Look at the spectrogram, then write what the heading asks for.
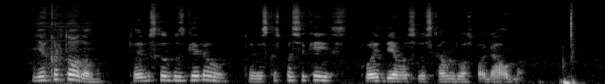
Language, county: Lithuanian, Panevėžys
